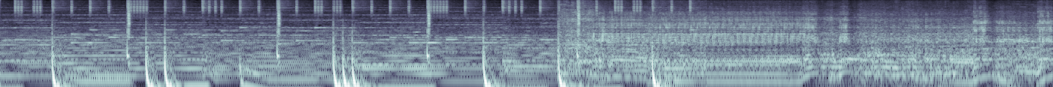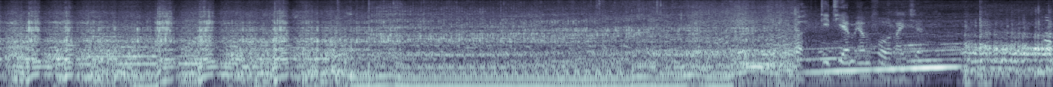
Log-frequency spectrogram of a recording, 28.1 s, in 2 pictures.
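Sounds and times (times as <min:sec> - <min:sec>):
car engine revving: 0:06.8 - 0:28.0.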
